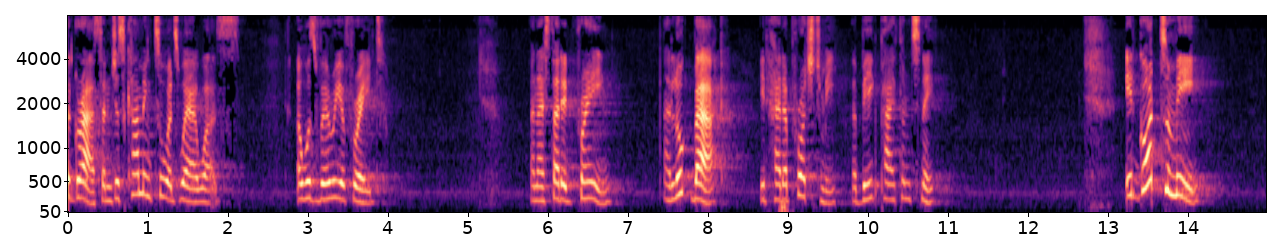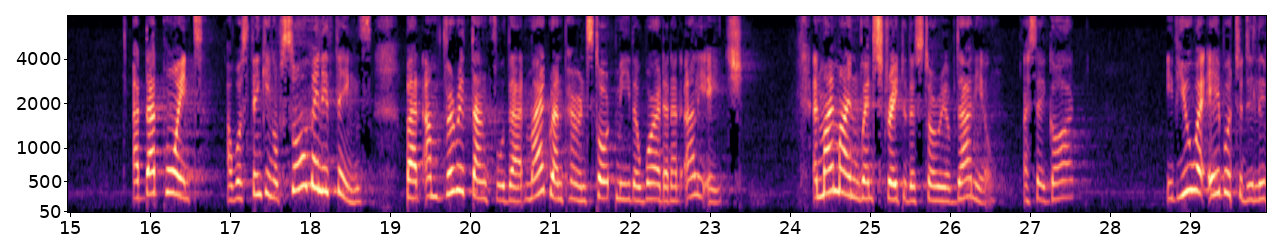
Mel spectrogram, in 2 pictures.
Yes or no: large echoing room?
yes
